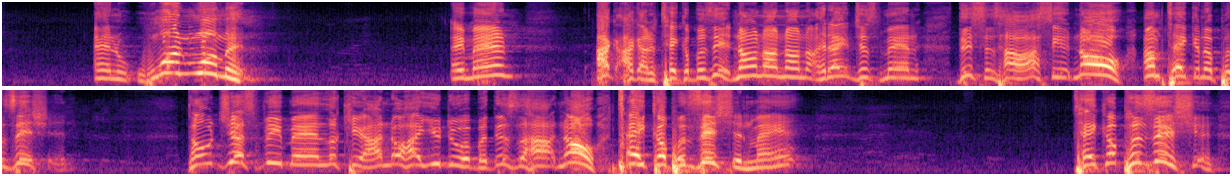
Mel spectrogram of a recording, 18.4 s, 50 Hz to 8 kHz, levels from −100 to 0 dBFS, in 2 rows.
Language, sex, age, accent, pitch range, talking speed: English, male, 40-59, American, 235-310 Hz, 175 wpm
